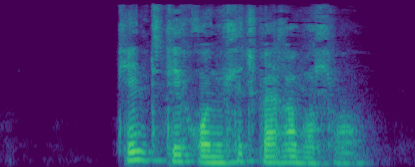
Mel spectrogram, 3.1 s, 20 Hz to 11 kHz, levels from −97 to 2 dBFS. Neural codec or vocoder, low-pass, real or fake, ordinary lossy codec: vocoder, 44.1 kHz, 128 mel bands, Pupu-Vocoder; 9.9 kHz; fake; AAC, 32 kbps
